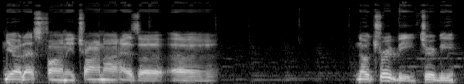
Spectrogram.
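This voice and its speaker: A man's voice: fairly low pitch, steady tone, a little slow, soft background music. A man giving casual, slangy reaction commentary over a video game. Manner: slangy, informal, reacting aloud. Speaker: gaming video host.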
